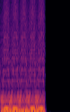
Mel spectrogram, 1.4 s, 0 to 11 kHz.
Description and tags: DnB&Dubstep 012
DnB & Dubstep Samples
